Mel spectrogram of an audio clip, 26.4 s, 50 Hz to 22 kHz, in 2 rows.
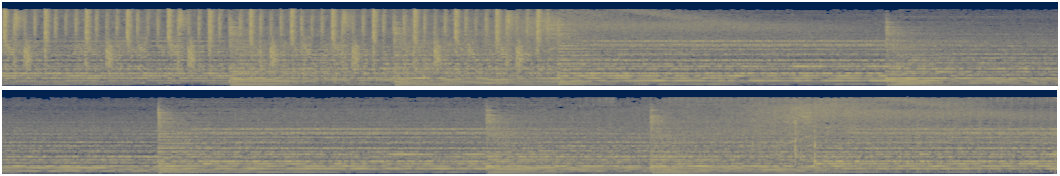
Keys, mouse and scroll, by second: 0.8 alt+click, 2.7-4.1 ctrl+right drag, 4.1 click, 4.5 shift+F2, 5.1 p, 7.4-17.8 drag, 17.8 right click, 18.8 click, 21.0 click, 23.1-26.3 ctrl+drag.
